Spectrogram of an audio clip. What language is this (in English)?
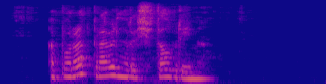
Russian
